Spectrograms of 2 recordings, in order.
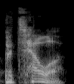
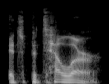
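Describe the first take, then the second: First: The word ends in a plain vowel, no R. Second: The word ends with an R sound. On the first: The speaker calls it wrong. "it's not uh, patella" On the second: The speaker calls it right. "there's an R in it"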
